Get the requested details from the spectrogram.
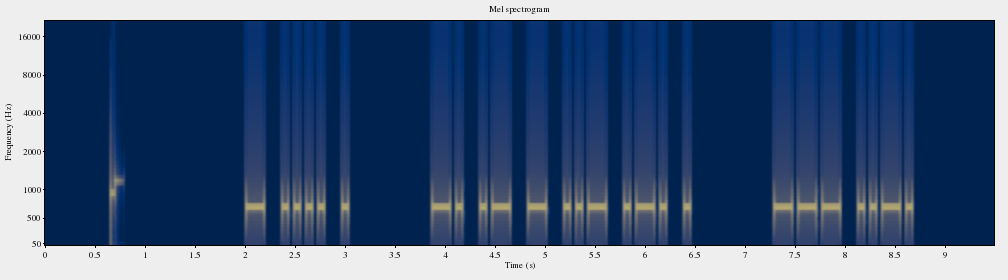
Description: Morse code, heard as a keyed tone, about 20 wpm, 700 Hz. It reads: THE NATURE OF
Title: 2x Word-Spacing - Sets of 3 Words - 20wpm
